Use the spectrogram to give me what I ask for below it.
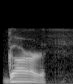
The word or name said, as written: garth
